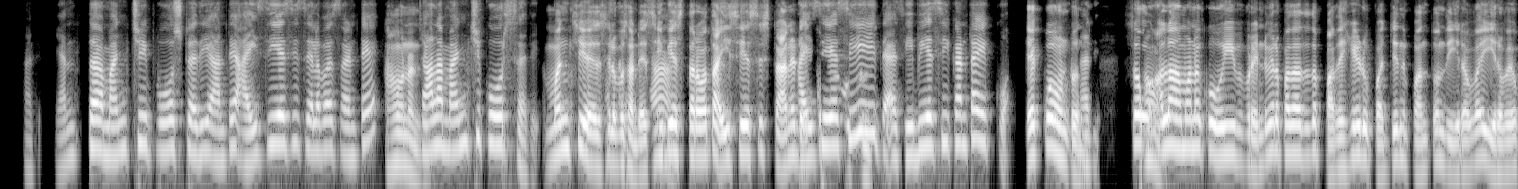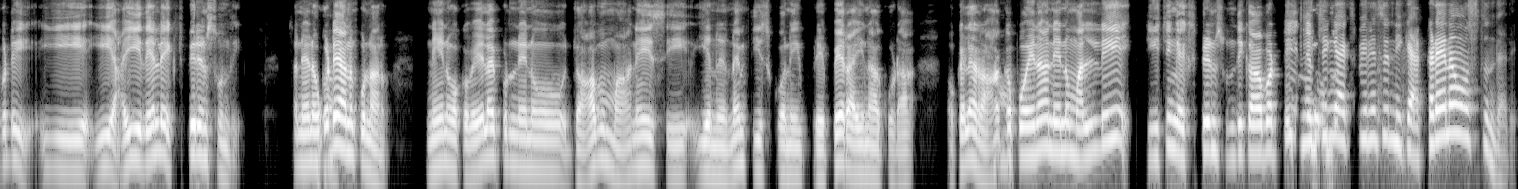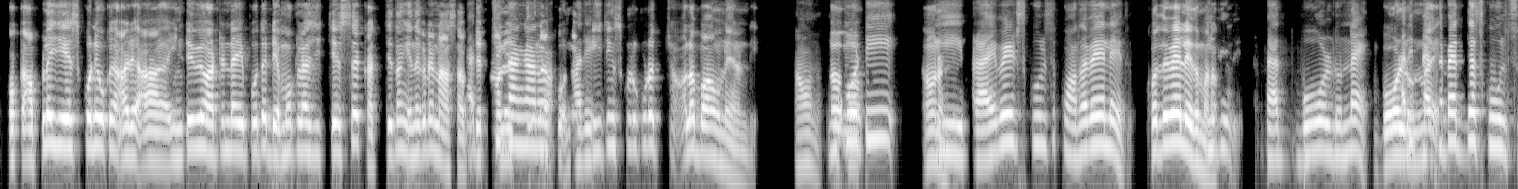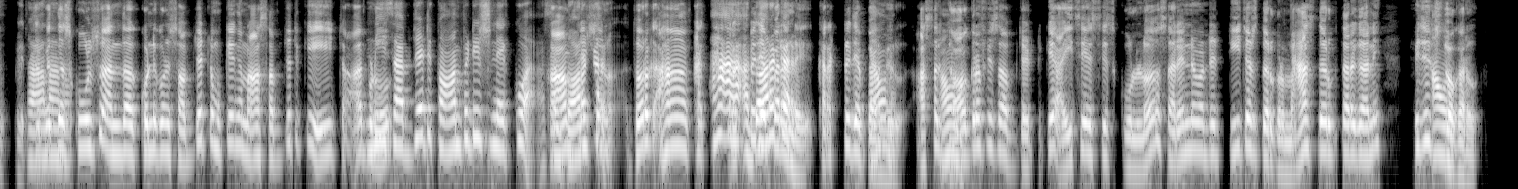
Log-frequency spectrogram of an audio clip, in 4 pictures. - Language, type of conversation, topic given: Telugu, podcast, నీ జీవితంలో నువ్వు ఎక్కువగా పశ్చాత్తాపపడే నిర్ణయం ఏది?
- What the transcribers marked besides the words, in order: in English: "ఐసీఎస్‌ఈ"; in English: "సీబీఎస్‌ఈ"; "సీబీఎస్" said as "సీబీఎస్‌ఈ"; in English: "ఐసీఎస్‌ఈ స్టాండర్డ్"; in English: "ఐసీఎస్‌ఈ"; in English: "సిబిఎస్‌ఈ"; in English: "సో"; in English: "టీచింగ్"; in English: "టీచింగ్"; in English: "అప్లై"; in English: "ఇంటర్వ్యూ"; in English: "డెమో క్లాస్"; in English: "సబ్జెక్ట్ నాలెడ్జ్"; in English: "టీచింగ్"; in English: "సో"; in English: "ప్రైవేట్ స్కూల్స్"; in English: "స్కూల్స్"; in English: "స్కూల్స్"; in English: "సబ్జెక్ట్‌కి"; in English: "సబ్జెక్ట్"; in English: "కర కరెక్ట్‌గా"; in English: "కరెక్ట్‌గా"; in English: "జోగ్రఫీ సబ్జెక్ట్‌కి ఐసీఎస్‌ఈ స్కూల్‌లో"; in English: "టీచర్స్"; in English: "మ్యాథ్స్"; in English: "ఫిజిక్స్"; "దొరకరు" said as "దోకరు"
